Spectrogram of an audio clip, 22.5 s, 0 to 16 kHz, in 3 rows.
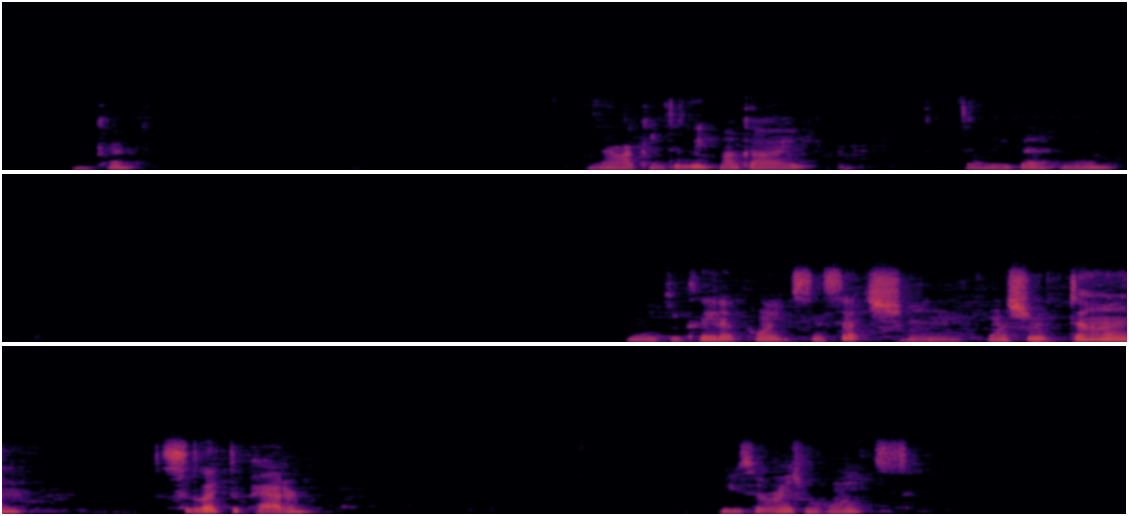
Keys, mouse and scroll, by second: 1.5 click, 4.2 Delete, 5.2-6.4 drag, 10.2-11.1 scroll up 1, 11.1 middle click, 11.9 click, 13.3-14.6 middle drag, 16.6 click, 20.1 right click, 21.3 click.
